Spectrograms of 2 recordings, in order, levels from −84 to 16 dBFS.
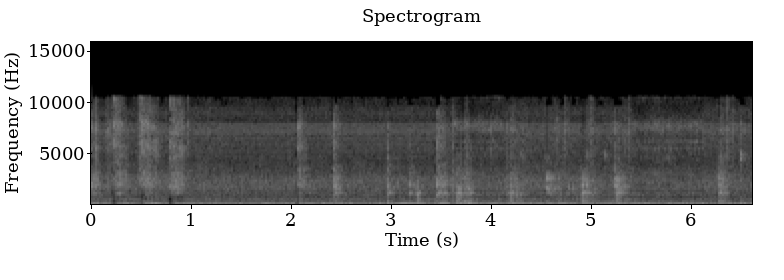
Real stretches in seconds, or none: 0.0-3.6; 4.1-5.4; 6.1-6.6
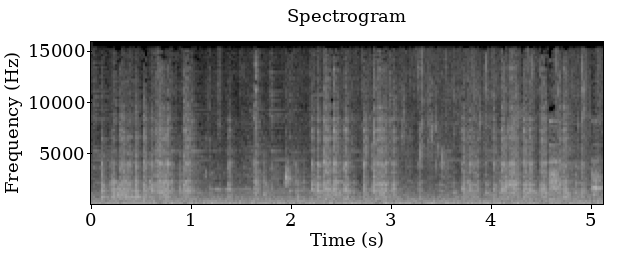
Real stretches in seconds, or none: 0.0-5.1

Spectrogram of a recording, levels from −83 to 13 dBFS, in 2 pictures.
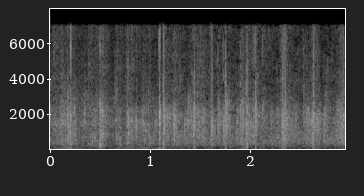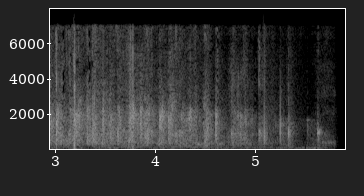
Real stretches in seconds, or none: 1.1-4.6

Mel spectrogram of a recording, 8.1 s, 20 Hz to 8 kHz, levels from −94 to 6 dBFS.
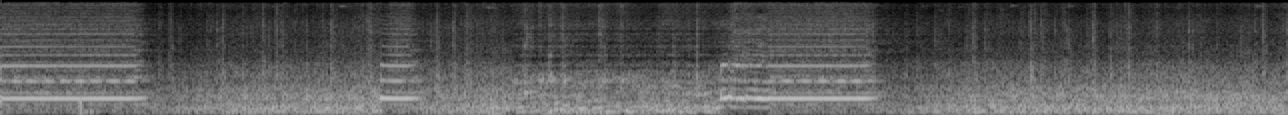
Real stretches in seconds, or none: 0.0-3.2; 4.8-8.1

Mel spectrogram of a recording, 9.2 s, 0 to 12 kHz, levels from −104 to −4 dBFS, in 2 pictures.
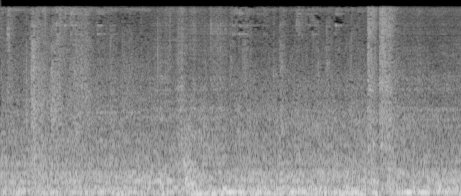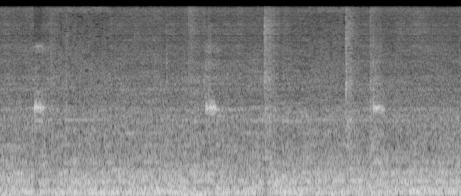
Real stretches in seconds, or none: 0.0-1.5; 2.3-4.0; 5.2-5.7; 7.7-8.2

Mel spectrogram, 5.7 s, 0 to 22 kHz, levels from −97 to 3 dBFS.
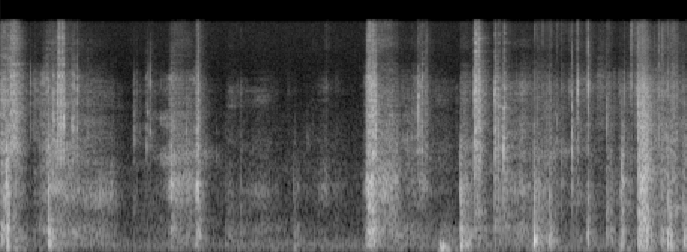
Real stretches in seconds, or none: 0.0-5.7

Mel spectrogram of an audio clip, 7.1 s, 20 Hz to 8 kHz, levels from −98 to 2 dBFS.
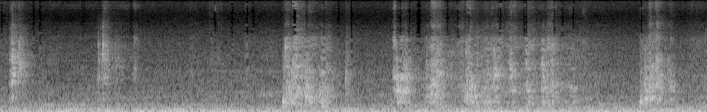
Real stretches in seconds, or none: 0.0-0.5; 1.4-7.1

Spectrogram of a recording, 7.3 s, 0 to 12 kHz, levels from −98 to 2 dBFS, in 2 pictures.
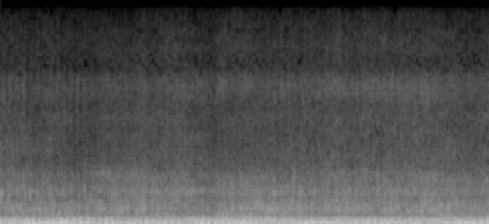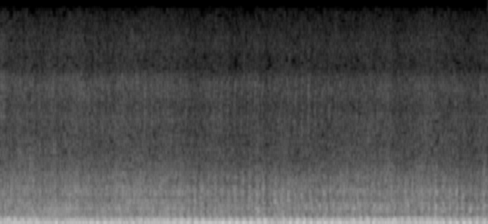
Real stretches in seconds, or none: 0.0-0.7; 2.0-3.1; 3.7-7.3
